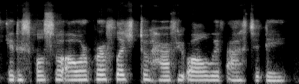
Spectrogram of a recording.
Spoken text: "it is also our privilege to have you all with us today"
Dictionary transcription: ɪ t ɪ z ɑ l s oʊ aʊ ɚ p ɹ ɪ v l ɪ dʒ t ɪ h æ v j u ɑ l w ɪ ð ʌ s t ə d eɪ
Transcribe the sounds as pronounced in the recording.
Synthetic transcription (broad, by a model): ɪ t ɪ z ɑ l s oʊ aʊ ɚ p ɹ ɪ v l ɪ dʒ t ɪ h æ v j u ɑ l w ɪ ð ʌ s t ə d eɪ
